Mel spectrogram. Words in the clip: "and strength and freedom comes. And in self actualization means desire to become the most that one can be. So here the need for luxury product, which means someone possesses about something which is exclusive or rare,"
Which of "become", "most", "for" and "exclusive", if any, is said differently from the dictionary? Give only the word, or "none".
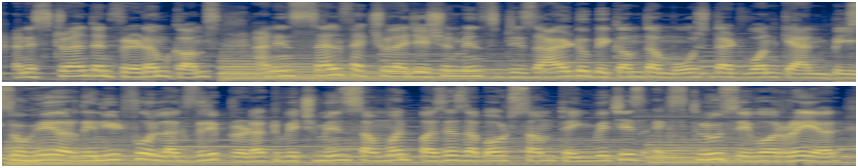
for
